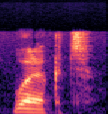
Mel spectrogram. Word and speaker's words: worked: And by the way, the ed here is pronounced as t, worked.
